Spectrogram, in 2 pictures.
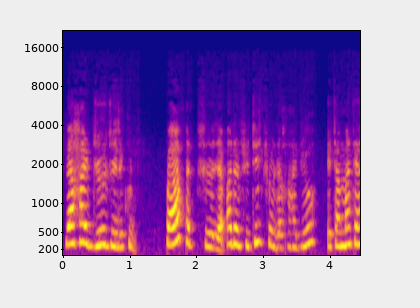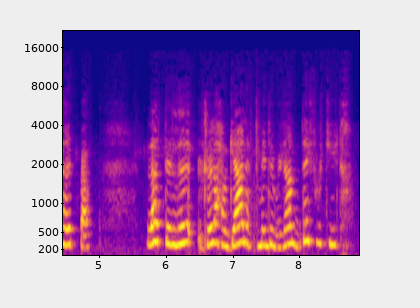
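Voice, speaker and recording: A young deaf woman with a deaf-speech accent, explaining things in a casual vlog, halting with many pauses and fillers. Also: sits high. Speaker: vlogger. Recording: dull lo-fi sound.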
